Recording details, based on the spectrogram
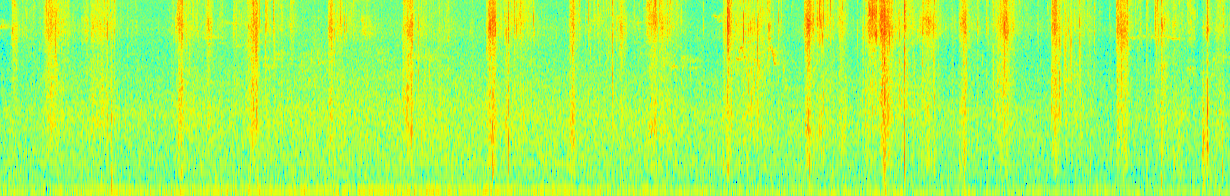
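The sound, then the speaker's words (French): Footsteps tread across a carpet of leaves on a waterlogged trail in the Estérel massif, each step a crisp rustling crunch at an uneven walking pace, over a steady low hum with no one speaking. “Tapis de feuilles.”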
